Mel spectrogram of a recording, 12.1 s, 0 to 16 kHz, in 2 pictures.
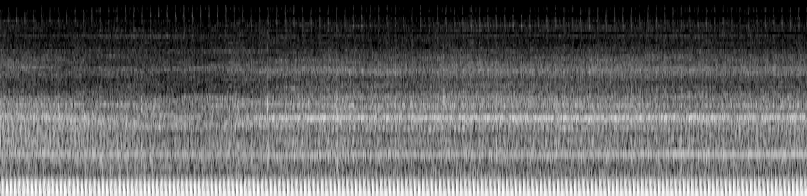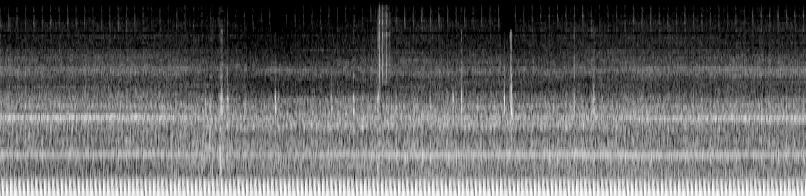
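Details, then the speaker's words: Kawasaki W650 twin, about 50k, at idle on a 10°C day, not yet fully warm: steady idle with an even ticking knock rising gradually; suspected cam drive gear mesh (drive and driven gears) needing adjustment, valves already adjusted. "это на холостом ходу но он еще не до конца прогрелся пока [аплодисменты] [смех] постепенно постепенно с тупого появляется он нарастает нарастает"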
